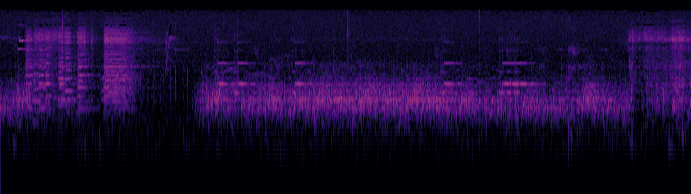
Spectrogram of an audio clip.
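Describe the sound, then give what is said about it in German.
Watery underwater swimming as an ice fish in Super Mario Odyssey, set in a cold land: a steady, bubbling wash of gurgling water that holds for most of the stretch, with a brief dip in level near the start. “Das macht so Spaß, mit diesem Fisch zu schwimmen.”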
